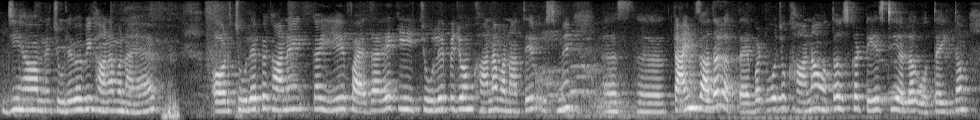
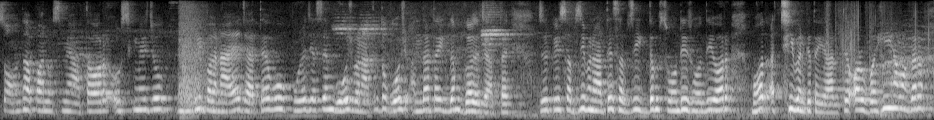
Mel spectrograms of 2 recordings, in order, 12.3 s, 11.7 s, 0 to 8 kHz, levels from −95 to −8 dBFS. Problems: constant background noise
